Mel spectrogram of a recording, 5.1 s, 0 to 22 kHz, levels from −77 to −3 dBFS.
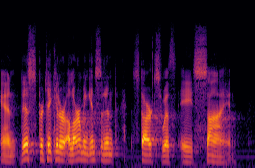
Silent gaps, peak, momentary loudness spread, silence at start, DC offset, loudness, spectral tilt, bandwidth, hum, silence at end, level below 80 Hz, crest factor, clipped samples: none; -4 dBFS; 10 LU; 0 s; under 0.1%; -21 LUFS; -4 dB/octave; 13 kHz; none; 0.5 s; -64 dBFS; 18 dB; under 0.1%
